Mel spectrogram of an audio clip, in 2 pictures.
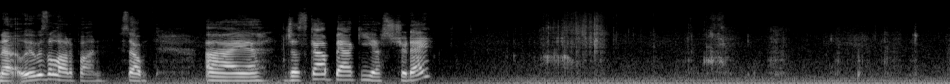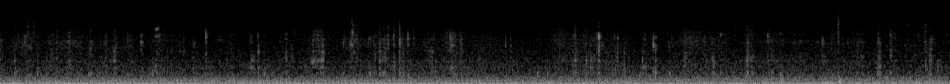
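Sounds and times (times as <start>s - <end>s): steady low hum: 0.0s - 19.0s
crunchy bites and chewing: 4.4s - 19.0s.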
